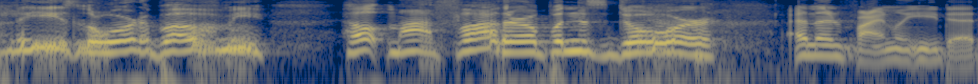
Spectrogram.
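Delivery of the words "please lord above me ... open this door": put-on demonic voice, slow and drawn out. Recalling playing Mario with his father, speaker prays in a demonic voice. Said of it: "I had a demonic voice like that and everything".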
